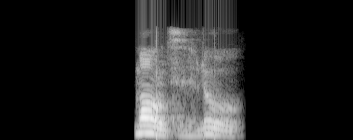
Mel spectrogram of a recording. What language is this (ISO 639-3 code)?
zho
